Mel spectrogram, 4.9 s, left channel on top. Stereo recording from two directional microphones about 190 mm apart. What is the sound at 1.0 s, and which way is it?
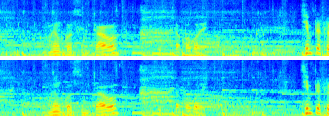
Speech, 30° right (ahead or behind).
